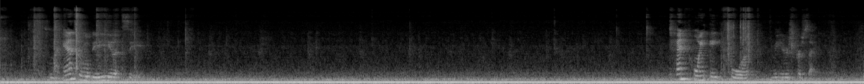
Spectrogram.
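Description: A young woman speaks calmly in a room.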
